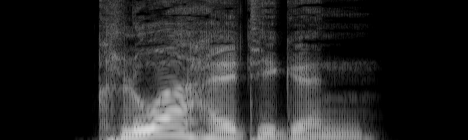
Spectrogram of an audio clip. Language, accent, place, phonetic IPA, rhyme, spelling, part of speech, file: German, Germany, Berlin, [ˈkloːɐ̯ˌhaltɪɡn̩], -oːɐ̯haltɪɡn̩, chlorhaltigen, adjective, De-chlorhaltigen.ogg
- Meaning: inflection of chlorhaltig: 1. strong genitive masculine/neuter singular 2. weak/mixed genitive/dative all-gender singular 3. strong/weak/mixed accusative masculine singular 4. strong dative plural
